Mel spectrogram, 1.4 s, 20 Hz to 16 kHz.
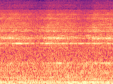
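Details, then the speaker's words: Brake lathe machining a 2008 Ford Flex front rotor, with a drum-brake rubber band as a makeshift vibration damper: a steady motor drone with a thin, scratchy metallic ring as the bit bites high spots. Done when the scratching stops. "We'll just listen for that rotor to stop making rotor scratchy noises. And when it stops making noises, that's when it is done and we can set it up for another pass."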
